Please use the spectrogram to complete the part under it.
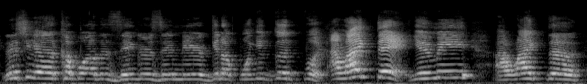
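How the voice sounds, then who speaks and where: A man's voice: very high-pitched, brisk, sharp tone, roomy sound. A man co-hosting a podcast, talking in casual, emphatic banter and laughing often. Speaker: podcast co-host.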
